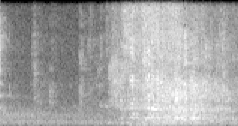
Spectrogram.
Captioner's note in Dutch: gelach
